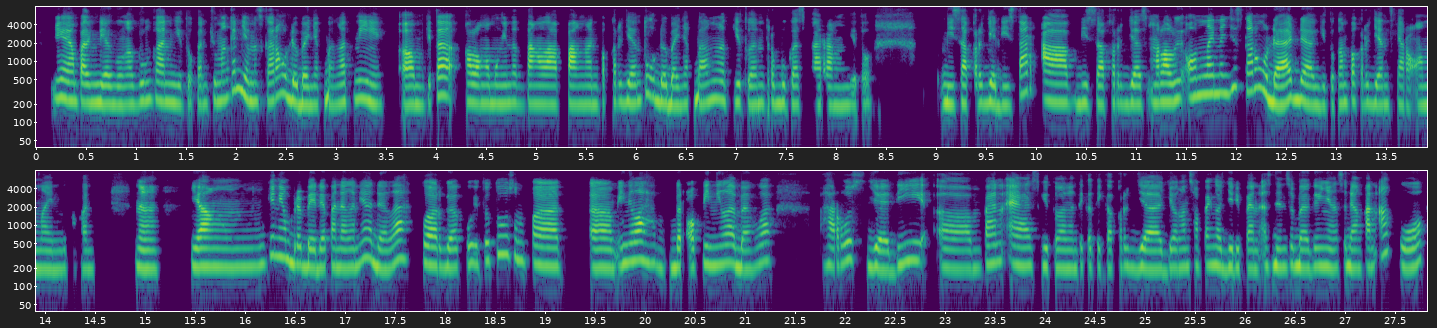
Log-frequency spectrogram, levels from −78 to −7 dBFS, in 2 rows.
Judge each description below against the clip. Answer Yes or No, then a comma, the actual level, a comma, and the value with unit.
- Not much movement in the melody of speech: Yes, narrow, 2.2 semitones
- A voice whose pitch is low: No, high, 210 Hz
